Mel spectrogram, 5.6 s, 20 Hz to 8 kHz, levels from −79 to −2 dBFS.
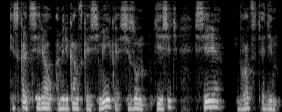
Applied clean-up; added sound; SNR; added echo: neural mask model Resemble Enhance denoiser.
